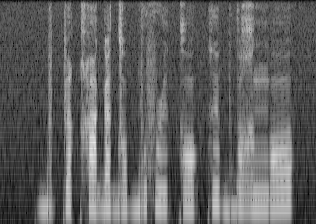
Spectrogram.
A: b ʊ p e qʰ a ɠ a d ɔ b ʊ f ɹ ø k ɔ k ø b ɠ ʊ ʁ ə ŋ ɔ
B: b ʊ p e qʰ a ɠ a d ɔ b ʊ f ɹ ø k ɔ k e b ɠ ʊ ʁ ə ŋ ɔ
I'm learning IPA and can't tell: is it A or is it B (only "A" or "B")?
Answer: A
